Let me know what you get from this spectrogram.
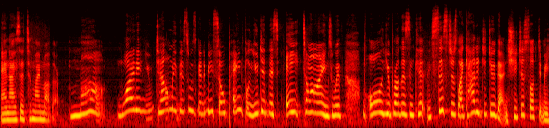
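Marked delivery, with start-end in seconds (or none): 1.4-10.1 mock very high, tearful weeping voice. Recounting what they asked their mother after he drove away: retelling weeping. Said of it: "I am weeping".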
